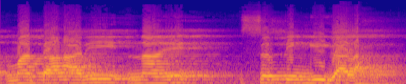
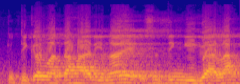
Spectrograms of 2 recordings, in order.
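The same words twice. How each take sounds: First: Slow, stretched explanation of the meaning; slow, stretched teaching voice; drawn-out meaning. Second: Said in the usual way. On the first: Shown as a demonstration. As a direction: draw each word out, slowly, like a lesson.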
